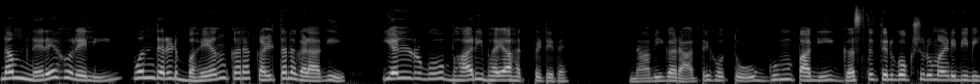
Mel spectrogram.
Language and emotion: Kannada, fearful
